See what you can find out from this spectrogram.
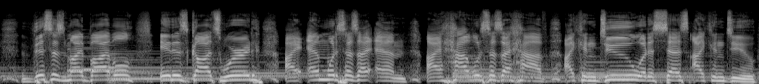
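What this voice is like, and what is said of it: Loud group recitation. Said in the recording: “in a big loud voice.”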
